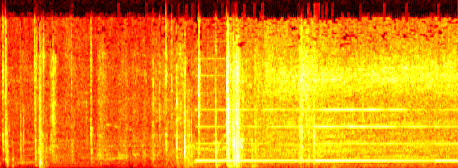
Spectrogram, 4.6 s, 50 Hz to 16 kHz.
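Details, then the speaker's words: 2013 Lexus ES350, 185k miles, U660E automatic with transmission pressure codes; started in reverse, it moves briefly then loses all gears. A clear steady whine at one pitch is the transmission pump starving for fluid, from low fluid level or a plugged filter. "That pump is starving for fluid. So what are the possible causes of a pump starving for fluid? Either low fluid level or a plugged up filter."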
